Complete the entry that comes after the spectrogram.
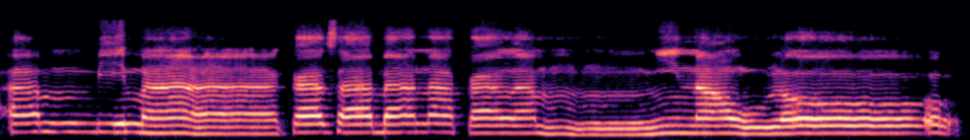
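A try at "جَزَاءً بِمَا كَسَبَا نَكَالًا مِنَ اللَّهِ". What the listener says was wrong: Ini za ya, tidak jim.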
